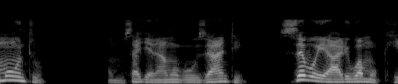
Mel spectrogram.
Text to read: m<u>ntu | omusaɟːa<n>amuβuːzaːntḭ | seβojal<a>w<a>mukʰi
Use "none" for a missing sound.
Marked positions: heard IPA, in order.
uː, n, i, a

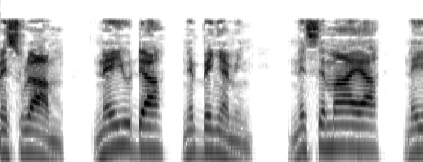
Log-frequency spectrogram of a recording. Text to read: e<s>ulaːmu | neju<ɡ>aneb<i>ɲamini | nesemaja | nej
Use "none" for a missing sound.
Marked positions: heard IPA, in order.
s, d, e

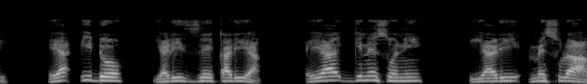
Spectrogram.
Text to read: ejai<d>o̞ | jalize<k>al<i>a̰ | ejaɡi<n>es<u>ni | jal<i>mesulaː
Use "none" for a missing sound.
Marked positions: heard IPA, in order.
d, k, i, n, o, i

